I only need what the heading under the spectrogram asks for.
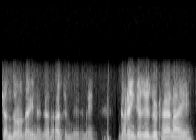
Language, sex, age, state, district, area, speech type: Sindhi, male, 60+, Rajasthan, Ajmer, urban, conversation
